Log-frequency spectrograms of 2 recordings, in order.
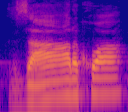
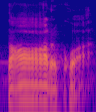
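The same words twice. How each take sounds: First: Zadokwa with a Z; first pronunciation. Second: Thadakwa with a TH; alternative pronunciation. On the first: Teacher contrasts both forms for students, Zadokwa shown with a Z. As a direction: stress the opening of Zadokwa, buzzed Z. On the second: Teacher contrasts both forms for students, Thadakwa shown with TH. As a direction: open Thadakwa on TH in place of Z. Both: Shown as a demonstration. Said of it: "the alternative pronunciation is".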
